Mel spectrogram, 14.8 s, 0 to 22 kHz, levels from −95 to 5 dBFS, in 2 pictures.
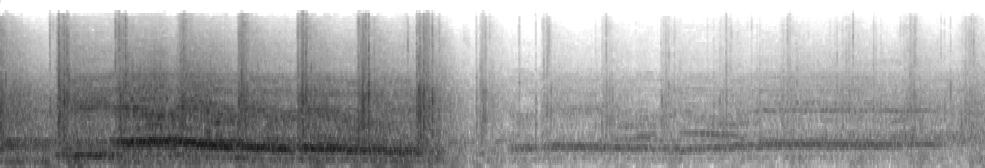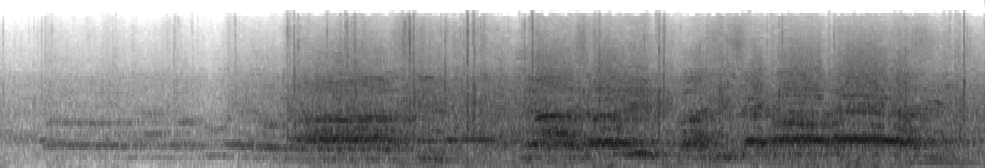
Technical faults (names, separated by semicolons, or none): none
